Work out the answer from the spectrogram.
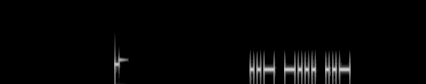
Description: Morse code, heard as a keyed tone, about 34 wpm, 700 Hz. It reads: UBU
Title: All Cut Numbers - 3-Digit 35wpm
